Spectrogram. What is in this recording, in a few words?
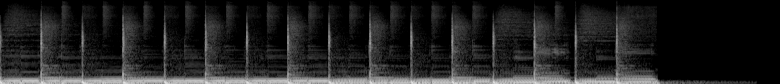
sidechain in reaper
